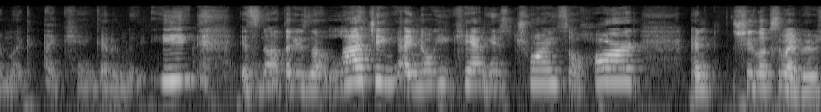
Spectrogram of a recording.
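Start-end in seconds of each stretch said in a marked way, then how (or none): 0.4-6.4 play-acted tearful, weeping, crying voice. Retelling a past visit to the doctor about the baby, imitating own crying. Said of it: "I'm like crying to the doctor".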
